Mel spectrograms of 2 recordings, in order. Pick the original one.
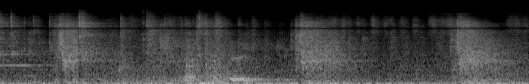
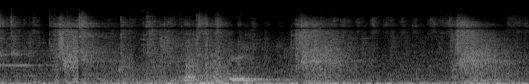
second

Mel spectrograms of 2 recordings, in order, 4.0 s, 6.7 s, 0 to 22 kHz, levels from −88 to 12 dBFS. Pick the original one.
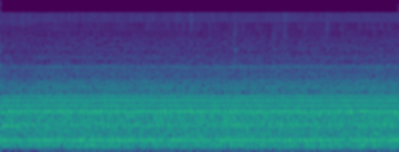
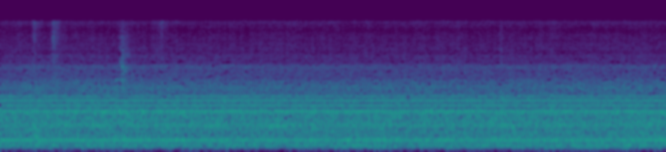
first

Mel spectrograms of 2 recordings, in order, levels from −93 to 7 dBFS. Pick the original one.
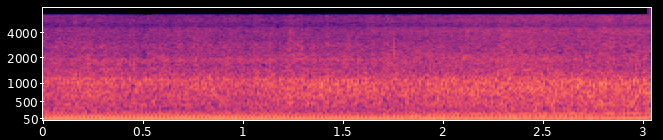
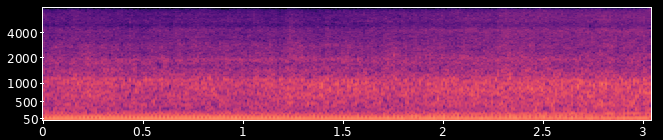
first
